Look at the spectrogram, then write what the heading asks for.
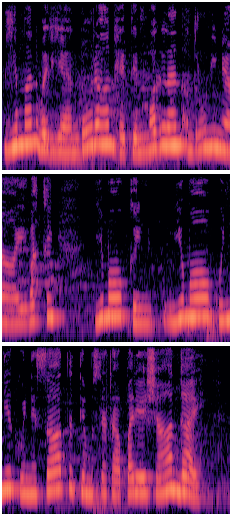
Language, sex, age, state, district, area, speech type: Kashmiri, female, 60+, Jammu and Kashmir, Budgam, rural, read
